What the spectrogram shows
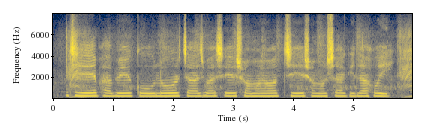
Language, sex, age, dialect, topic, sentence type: Bengali, female, 18-24, Rajbangshi, agriculture, statement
